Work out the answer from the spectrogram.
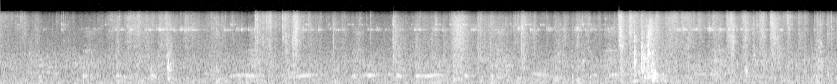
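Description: A bird cooing in several low, wavering phrases, with short crunching steps on gravel throughout, the loudest cluster of them a little past the middle.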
